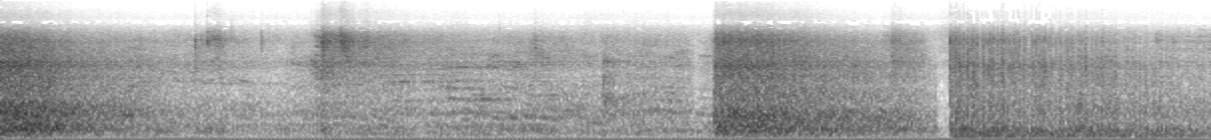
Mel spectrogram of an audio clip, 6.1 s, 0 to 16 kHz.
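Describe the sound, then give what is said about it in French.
Offensive grenade thrown by a protester during street fighting in Algeria, heard as a few abrupt, sharp bangs cutting through a continuous rough, noisy din. “Un manifestant vient de lancer juste en dessous de moi, je l'ai vu à 10 mètres à peine, une grenade offensive.”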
